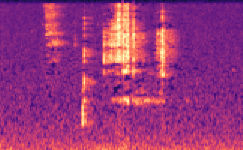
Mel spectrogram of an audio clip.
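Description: Near silence, with a few faint clicks and scrapes about a second in, from fingers handling tarot cards on a cloth-covered table.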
